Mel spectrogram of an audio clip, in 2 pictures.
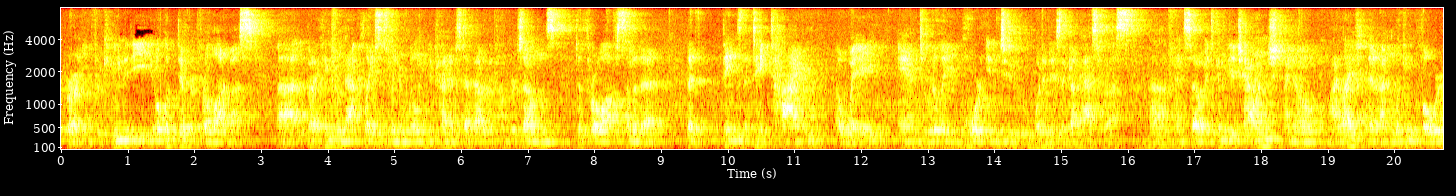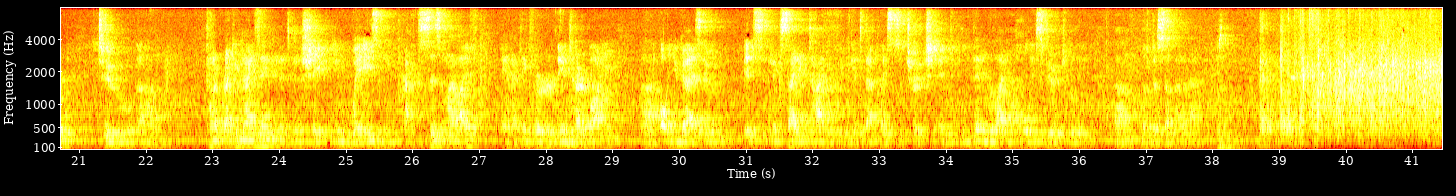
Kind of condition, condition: setting, large echoing room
